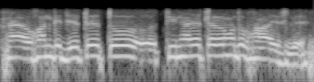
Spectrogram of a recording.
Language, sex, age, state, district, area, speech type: Bengali, male, 18-30, West Bengal, Purba Medinipur, rural, conversation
